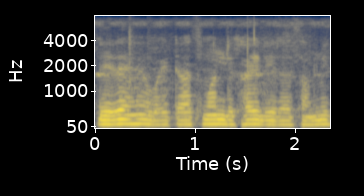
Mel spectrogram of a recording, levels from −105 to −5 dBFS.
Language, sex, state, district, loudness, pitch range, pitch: Hindi, male, Madhya Pradesh, Umaria, -17 LUFS, 110-120 Hz, 110 Hz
